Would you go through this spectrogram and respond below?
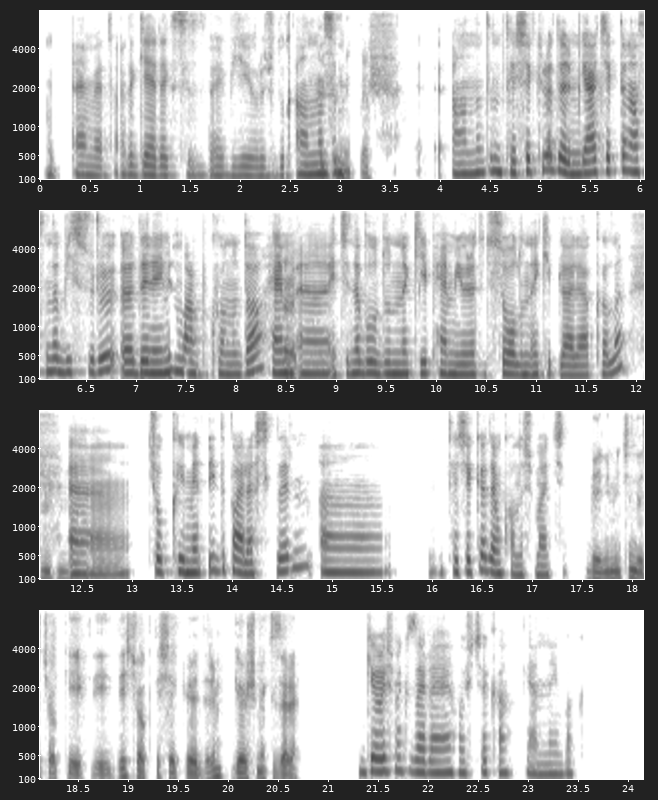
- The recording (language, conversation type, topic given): Turkish, podcast, Zorlu bir ekip çatışmasını nasıl çözersin?
- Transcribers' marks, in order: other background noise; tapping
